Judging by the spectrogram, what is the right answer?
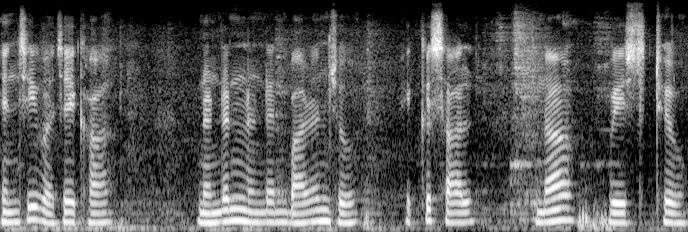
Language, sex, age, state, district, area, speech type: Sindhi, male, 18-30, Gujarat, Kutch, urban, spontaneous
